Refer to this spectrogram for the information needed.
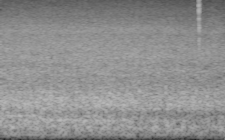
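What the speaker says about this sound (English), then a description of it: "Well, actually it was the train" A train passes close to an allotment garden, its broad steady roar of wheels and carriages rumbling evenly and loudly throughout without a break.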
